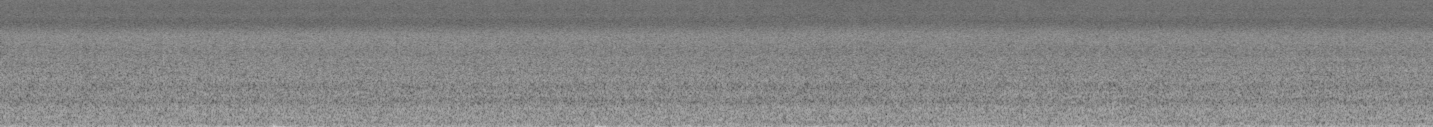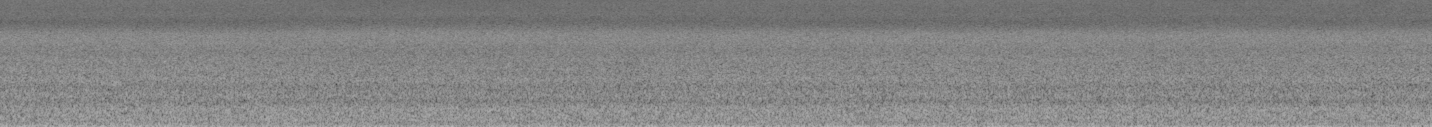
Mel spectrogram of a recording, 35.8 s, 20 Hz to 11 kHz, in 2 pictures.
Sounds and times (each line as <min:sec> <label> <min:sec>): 0:00.0 streams and waterfalls 0:35.8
